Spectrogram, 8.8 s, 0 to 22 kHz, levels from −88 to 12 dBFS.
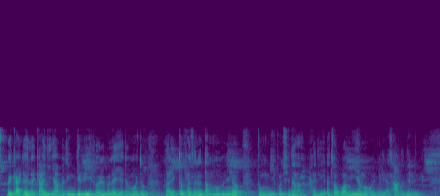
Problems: background sounds at intervals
